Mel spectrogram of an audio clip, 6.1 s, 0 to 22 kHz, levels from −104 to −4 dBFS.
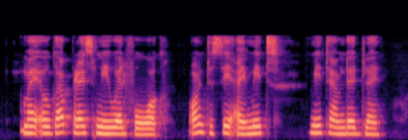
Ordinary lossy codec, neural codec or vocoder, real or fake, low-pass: none; codec, 16 kHz, 16 kbps, FunCodec, trained on LibriTTS, 50 frames a second; fake; none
